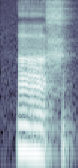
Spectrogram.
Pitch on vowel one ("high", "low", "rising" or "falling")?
low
